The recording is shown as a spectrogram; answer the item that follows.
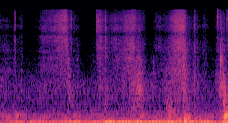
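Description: Cardstock pages of a handmade paper scrapbook folio rustling and sliding against each other as they are handled and turned over, with a louder scrape about a third of the way in and another, with a soft thud, near the end.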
